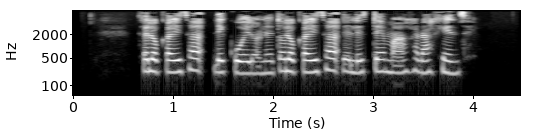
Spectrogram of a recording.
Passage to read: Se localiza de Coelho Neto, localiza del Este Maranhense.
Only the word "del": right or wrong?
right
